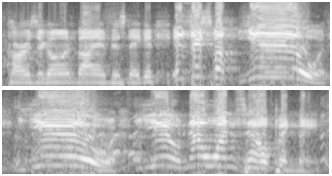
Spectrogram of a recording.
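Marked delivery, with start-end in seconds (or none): 1.5-6.5 high, loud desperate shout; hammed-up roadside plea, much higher and louder; mock yell for help. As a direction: cry out to passing cars. Naked on highway, crying out.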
